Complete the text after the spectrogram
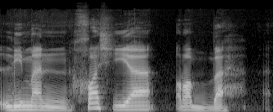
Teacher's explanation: h-nya sehingga bacaannya waruan kemudian terakhirika khbah yaik ya di sini nun mati bertemu dengan Kha hukumnya izhar maka kita memperjelas bunyi daripada huruf nun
